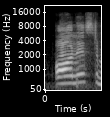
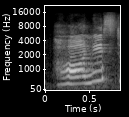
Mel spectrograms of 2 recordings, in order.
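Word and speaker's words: honest: का ठीक है नेक्स्ट ऑनेस्ट मैन हॉनेस्ट नहीं बोलते हैं लिखा हुआ है एच ना होनेस्ट नहीं बोलेंगे एच साइलेंट यहां भी एच साइलेंट होता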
